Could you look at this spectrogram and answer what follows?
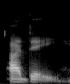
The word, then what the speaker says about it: Ade: But yeah, my name is Ade, by the way. – All right, pronounce it like adding. – No, Ade, A-D-E.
